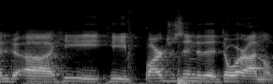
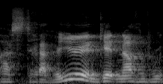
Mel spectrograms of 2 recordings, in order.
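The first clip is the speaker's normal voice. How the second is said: put-on slurred speech. A guard challenges the newcomer who says he joined the group, slurring his words. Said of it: "you notice that he's slurring his words".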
